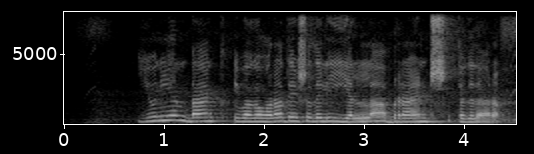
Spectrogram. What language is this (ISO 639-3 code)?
kan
